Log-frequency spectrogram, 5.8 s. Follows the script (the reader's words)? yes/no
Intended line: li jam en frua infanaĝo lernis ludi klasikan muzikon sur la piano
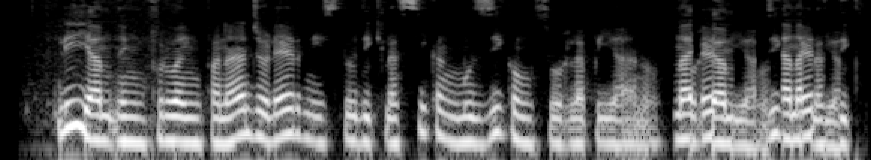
no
